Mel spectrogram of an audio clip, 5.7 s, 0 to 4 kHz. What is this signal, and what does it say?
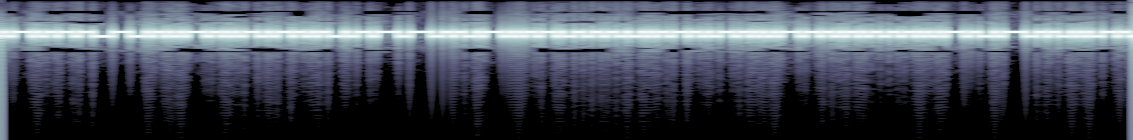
RTTY, about 45.45 baud. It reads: MODERN BATTLESHIPS ARE DIRECTLY
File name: fsk170 / battleshipnj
